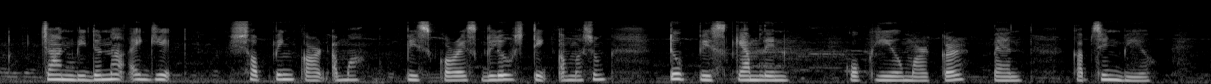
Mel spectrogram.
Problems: constant background noise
